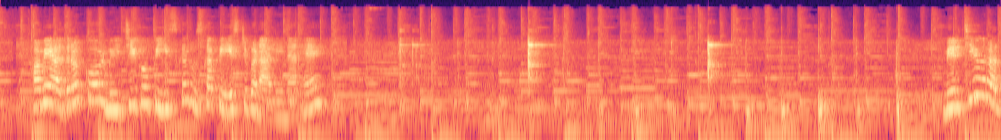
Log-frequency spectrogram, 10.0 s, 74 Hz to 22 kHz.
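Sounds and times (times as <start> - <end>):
background music: 0.0 - 10.0
pestle clinking in metal mortar: 4.0 - 4.5, 5.2 - 5.8, 7.0 - 7.6.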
